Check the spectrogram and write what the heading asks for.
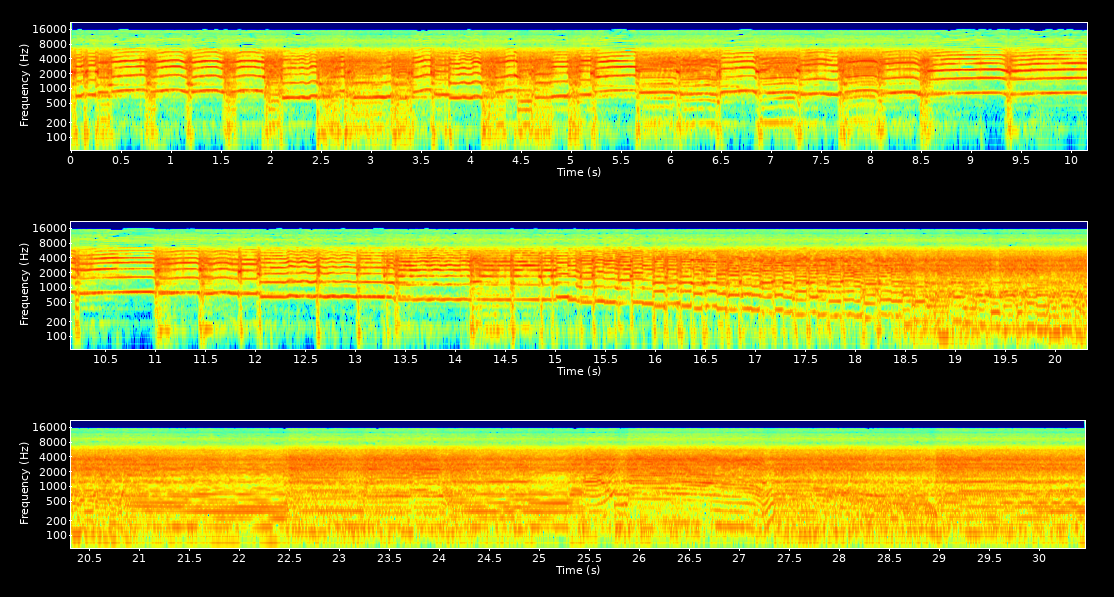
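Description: Electric guitar playing an unaccompanied live solo. Quick repeated notes are bent and shaken with vibrato for the first half, then a long downward slide in pitch comes about halfway through, and steadier held notes follow near the end.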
